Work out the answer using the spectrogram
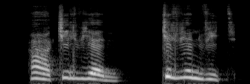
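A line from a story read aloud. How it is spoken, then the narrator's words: Exclaimed. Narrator (French): s'écria M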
